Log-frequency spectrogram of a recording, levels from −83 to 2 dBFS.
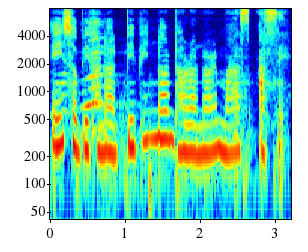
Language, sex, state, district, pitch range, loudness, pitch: Assamese, female, Assam, Kamrup Metropolitan, 225-270 Hz, -15 LUFS, 240 Hz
